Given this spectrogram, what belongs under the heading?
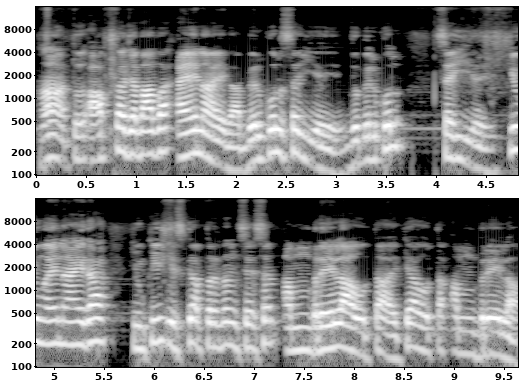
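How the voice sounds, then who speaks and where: High-voiced man teaching grammar. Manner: explains step by step, asks students questions and answers them himself; repeats key words for emphasis. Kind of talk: classroom grammar lesson.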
